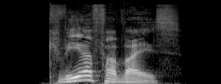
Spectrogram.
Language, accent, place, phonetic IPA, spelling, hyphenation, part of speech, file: German, Germany, Berlin, [ˈkveːɐ̯fɛɐ̯ˌvaɪ̯s], Querverweis, Quer‧ver‧weis, noun, De-Querverweis.ogg
- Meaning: cross-reference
